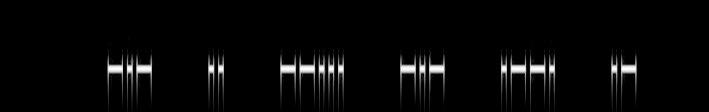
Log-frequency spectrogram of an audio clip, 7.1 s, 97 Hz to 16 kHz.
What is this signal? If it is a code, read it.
Morse code, heard as a keyed tone, about 25 wpm, spaced as for 12 wpm, 700 Hz. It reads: KI7KPA
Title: USA Call Signs - 6 Characters - 4x Character Spacing - 25wpm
